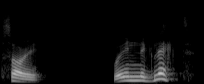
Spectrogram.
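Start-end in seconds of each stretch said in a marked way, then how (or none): none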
